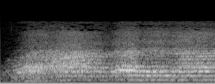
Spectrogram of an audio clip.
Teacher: Hati-hati tidak boleh kol-kolah. Harus jelas taknya bila setelahnya dal.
